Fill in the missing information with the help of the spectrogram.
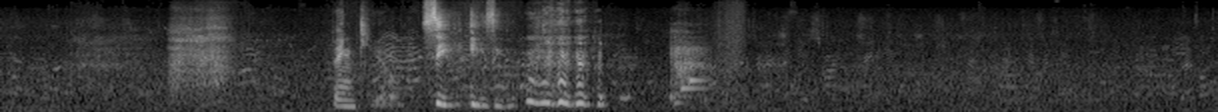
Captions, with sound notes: - Thank you. - See? Easy. - ( chuckles ) - ( phone chimes )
